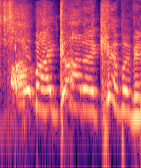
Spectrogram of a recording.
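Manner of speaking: very high, put-on shocked voice, gasped out. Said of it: "when she goes".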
